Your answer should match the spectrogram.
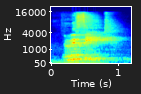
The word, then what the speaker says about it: receipt: Receipt.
